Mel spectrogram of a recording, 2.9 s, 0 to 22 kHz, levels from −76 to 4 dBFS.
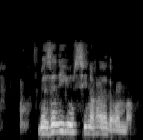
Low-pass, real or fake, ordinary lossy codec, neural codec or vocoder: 7.2 kHz; real; AAC, 48 kbps; none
